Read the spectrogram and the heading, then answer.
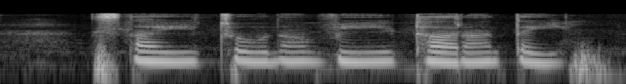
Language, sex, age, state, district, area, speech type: Punjabi, female, 18-30, Punjab, Gurdaspur, rural, spontaneous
